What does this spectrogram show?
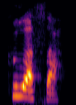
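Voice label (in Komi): "кыласа", Komi, female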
